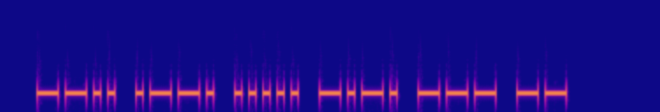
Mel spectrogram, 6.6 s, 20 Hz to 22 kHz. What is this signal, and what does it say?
Morse code, heard as a keyed tone, about 17 wpm, 700 Hz. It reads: ZP5COM
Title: DXCC-100 Call Signs - 6 Characters - 17wpm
